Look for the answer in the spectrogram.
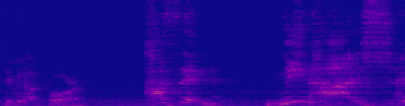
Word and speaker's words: Minhaj: Minhaj. – Minhaj. – So the emphasis on the H.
